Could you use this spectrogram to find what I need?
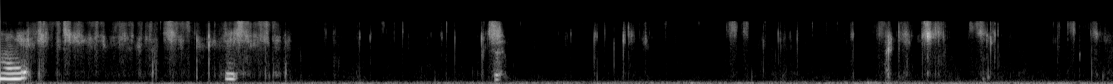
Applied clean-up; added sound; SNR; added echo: neural diffusion model UNIVERSE++.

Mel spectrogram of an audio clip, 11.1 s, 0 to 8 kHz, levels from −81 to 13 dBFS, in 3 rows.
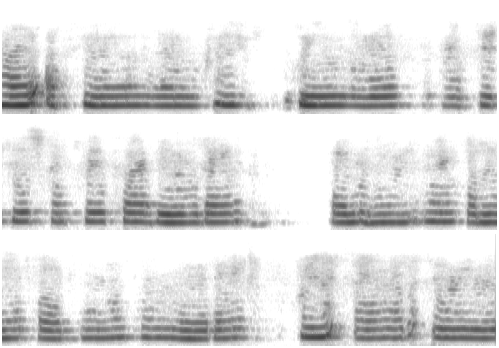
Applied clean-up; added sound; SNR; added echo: neural mask model Resemble Enhance denoiser.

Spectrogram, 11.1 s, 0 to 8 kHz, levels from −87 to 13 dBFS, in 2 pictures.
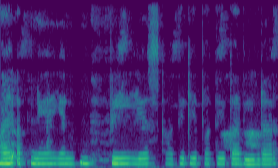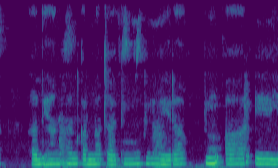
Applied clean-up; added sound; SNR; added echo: none; none; none; none.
